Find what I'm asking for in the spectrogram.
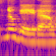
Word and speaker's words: Nogueira: So my last name is Nogueira, which is Portuguese. My dad's from Brazil. It has every vowel, N-O-G-U-E-I-R-A, so it doesn't look the way it sounds.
